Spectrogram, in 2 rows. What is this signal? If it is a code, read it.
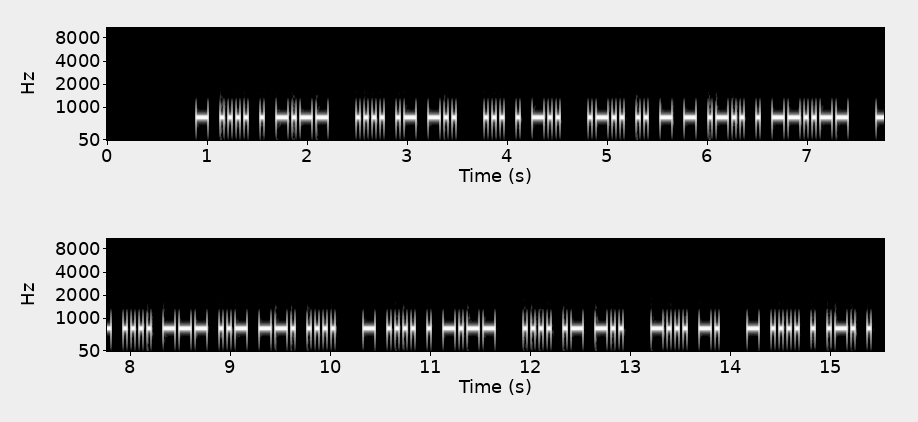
Morse code, heard as a keyed tone, about 30 wpm, 700 Hz. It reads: THEY HAD SED LITTLE, THOUGH THEY HAD BN THERE
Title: Sentences from Top 400 Words and Abbreviations 30wpm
